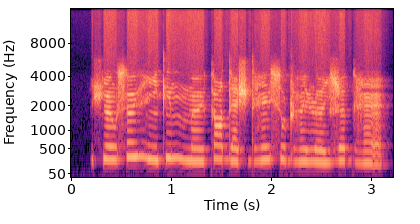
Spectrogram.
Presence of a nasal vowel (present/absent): present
